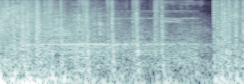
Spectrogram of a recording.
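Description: Rapid gunfire in the Deadlock video game rattles as a dense, continuous burst of shots, fairly loud and close, with no talking over it.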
